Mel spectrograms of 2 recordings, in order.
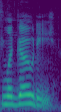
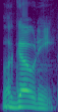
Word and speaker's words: Loogootee: Yeah, I just got the pronunciation from one of our digital teams, Loogootee. Loogootee. Thank you. God bless you. Loogootee.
